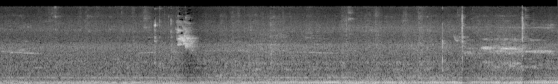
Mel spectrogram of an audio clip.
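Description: A bird's short squawk about three seconds in, with a brief chirp near the end, over a steady low hum.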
